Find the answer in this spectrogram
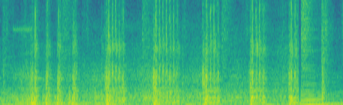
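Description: Quick, irregular knocks and clatter from the metal frame of a roof rack being put together by hand.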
